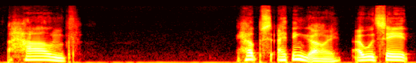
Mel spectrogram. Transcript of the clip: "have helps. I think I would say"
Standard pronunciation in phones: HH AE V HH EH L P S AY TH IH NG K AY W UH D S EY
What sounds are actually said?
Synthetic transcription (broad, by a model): HH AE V HH EH L P S AY TH IH NG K AY W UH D S EY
